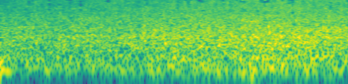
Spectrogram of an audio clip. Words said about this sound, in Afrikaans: En dis hoekom die water nie meer so hard vir my klink nie.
